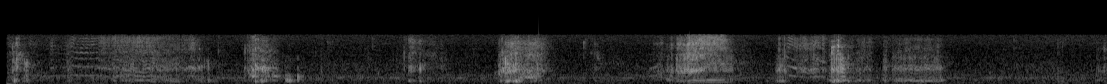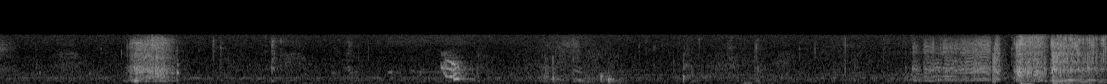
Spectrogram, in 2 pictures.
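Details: Griffon dog with a bad case of kennel cough, congested with a squashed-up face: harsh, irregular coughing and snorting bursts over noisy, congested breathing; kennel cough.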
